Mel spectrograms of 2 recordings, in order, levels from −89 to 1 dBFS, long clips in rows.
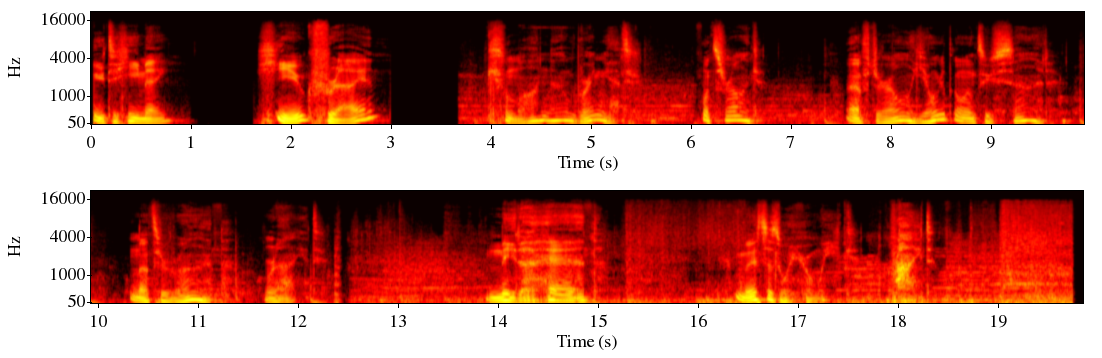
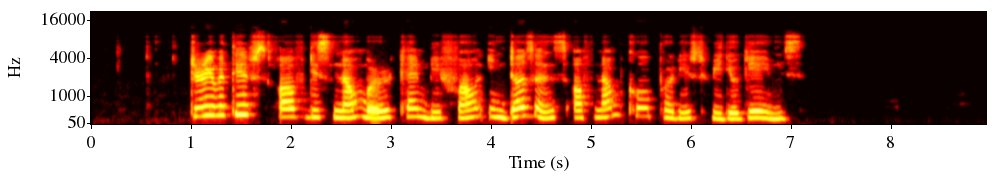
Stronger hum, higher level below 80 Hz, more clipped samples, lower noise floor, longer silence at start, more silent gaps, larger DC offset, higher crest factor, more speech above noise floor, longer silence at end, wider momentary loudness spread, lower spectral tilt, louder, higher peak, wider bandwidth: neither; first, -46 dBFS vs -70 dBFS; neither; second, -49 dBFS vs -85 dBFS; second, 0.05 s vs 1 s; first, 1.22-1.62 s, 3.02-3.68 s vs none; neither; about the same, 20 dB vs 16 dB; second, 23 dB vs 69 dB; second, 0.1 s vs 1.85 s; first, 21 LU vs 8 LU; first, -5.5 dB/octave vs -3 dB/octave; second, -28 LUFS vs -16 LUFS; second, -8 dBFS vs 0 dBFS; first, 15.5 kHz vs 10 kHz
